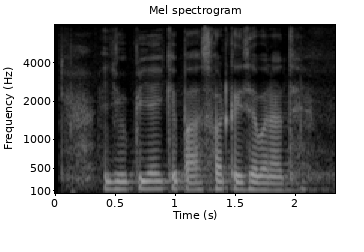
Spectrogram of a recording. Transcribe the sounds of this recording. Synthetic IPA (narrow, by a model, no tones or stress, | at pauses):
juːpiaːikepaːsʋəɖkɐisebɐnaːt̪ɛː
